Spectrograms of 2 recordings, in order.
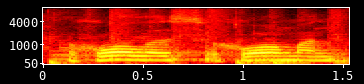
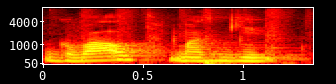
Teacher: фрыкатыўны гук, як у словах голас, гоман, і выбухны ґ, як у словах гвалт, мазгі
